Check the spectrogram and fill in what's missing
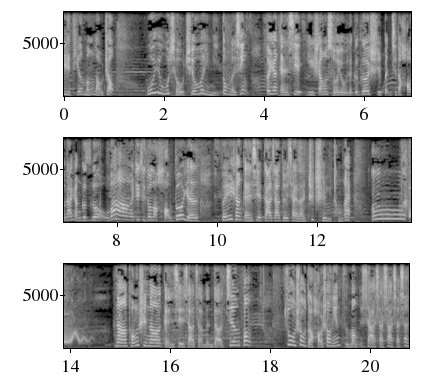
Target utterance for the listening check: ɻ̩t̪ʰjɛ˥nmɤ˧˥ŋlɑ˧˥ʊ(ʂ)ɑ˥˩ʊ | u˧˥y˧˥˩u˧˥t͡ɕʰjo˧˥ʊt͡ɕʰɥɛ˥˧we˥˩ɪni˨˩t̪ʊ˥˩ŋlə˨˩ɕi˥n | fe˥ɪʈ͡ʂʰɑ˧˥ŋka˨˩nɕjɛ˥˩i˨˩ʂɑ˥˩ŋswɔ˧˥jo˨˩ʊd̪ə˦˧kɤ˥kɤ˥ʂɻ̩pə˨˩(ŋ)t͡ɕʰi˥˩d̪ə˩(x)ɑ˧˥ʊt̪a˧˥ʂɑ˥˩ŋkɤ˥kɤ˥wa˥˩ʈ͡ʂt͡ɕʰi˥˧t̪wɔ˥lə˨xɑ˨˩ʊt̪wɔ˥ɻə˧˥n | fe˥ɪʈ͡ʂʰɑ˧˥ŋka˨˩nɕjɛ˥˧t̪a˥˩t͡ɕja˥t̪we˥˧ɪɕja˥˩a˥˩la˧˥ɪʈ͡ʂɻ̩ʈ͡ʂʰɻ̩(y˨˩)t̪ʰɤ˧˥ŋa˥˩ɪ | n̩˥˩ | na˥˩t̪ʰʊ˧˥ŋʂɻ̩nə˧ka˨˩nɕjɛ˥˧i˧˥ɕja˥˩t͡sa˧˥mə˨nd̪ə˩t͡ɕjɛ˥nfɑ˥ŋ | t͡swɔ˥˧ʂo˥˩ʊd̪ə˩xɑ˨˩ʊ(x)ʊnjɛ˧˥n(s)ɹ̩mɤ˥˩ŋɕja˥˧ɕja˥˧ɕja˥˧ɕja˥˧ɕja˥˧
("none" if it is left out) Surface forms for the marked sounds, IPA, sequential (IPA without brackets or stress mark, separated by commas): ʈ͡ʂ, n, x, y˨˩, ʂ, t͡s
